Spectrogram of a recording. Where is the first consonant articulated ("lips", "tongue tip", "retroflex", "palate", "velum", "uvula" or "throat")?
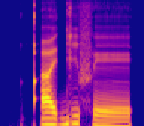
uvula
